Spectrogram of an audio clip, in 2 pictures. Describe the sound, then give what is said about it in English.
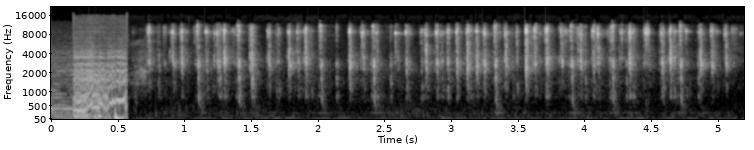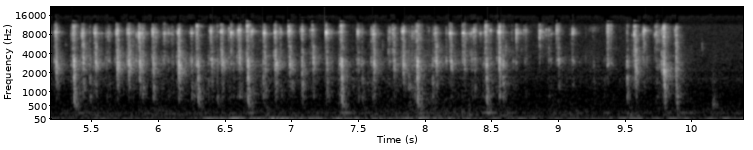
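Rapid, continuous typing on a computer keyboard, a dense stream of sharp clicky keystrokes for several seconds, with no voices. “Pales in comparison to that keyboard.”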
